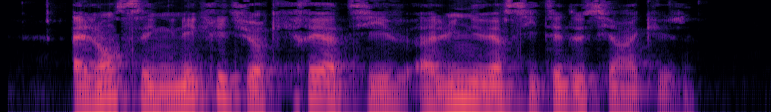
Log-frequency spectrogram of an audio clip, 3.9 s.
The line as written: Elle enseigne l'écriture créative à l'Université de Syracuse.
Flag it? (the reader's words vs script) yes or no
no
